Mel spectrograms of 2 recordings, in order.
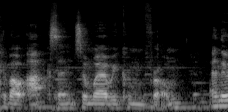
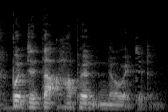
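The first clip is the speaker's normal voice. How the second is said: ordinary delivery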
